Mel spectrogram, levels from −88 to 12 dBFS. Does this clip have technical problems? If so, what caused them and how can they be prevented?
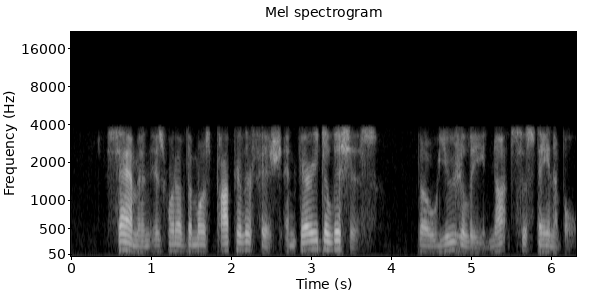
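Yes. Throughout, the speech carries AMR narrowband mobile codec damage: a 250 Hz to 3.6 kHz line band, nothing above 3.7 kHz, and a buzzy, synthetic texture, which points to a low mode near 7.4 kbps. Unlike simple band-limiting, the vocal-tract model audibly coarsens the voice itself. To prevent it, record or route the call over a wideband or higher-bitrate path instead of narrowband mobile coding.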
